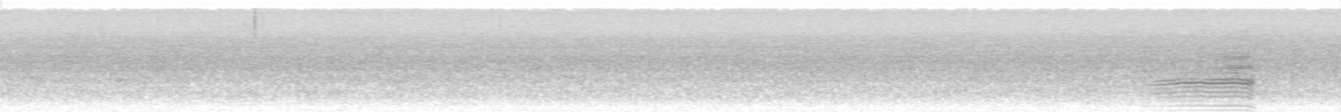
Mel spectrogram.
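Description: Steady hiss of open-air background noise, then, about a second before the end, one short call lasting under a second, held at a steady pitch. This call is the loudest sound.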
